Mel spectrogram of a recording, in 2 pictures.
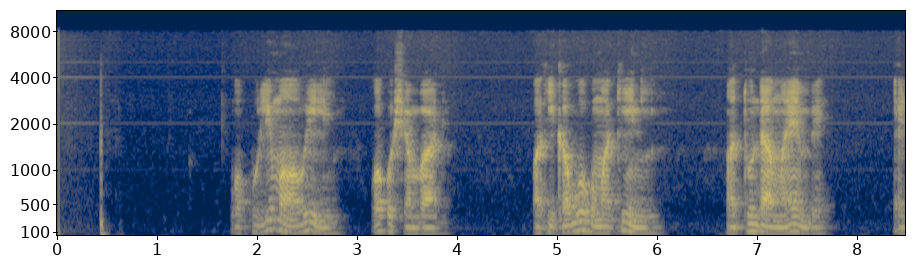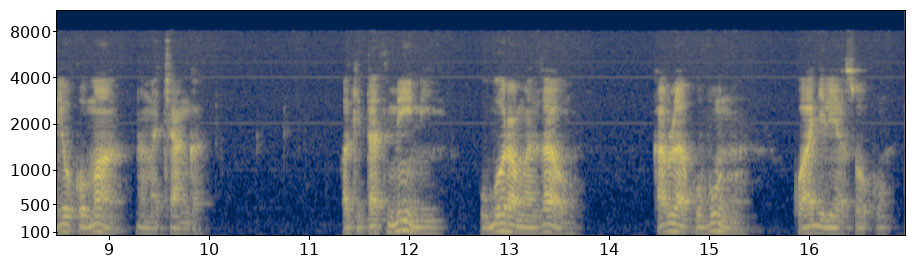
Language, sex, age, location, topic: Swahili, male, 18-24, Dar es Salaam, agriculture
